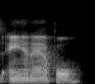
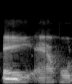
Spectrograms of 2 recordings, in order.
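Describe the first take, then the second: First: An n sound links the article to apple. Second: Two vowels meet with no n sound between. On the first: The speaker calls it right. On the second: The speaker calls it wrong.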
